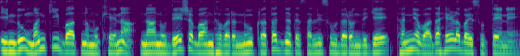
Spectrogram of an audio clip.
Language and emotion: Kannada, neutral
